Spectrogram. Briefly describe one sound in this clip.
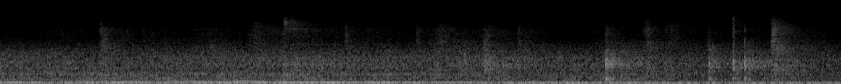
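Tennis balls are struck with rackets, echoing in a large indoor hall.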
